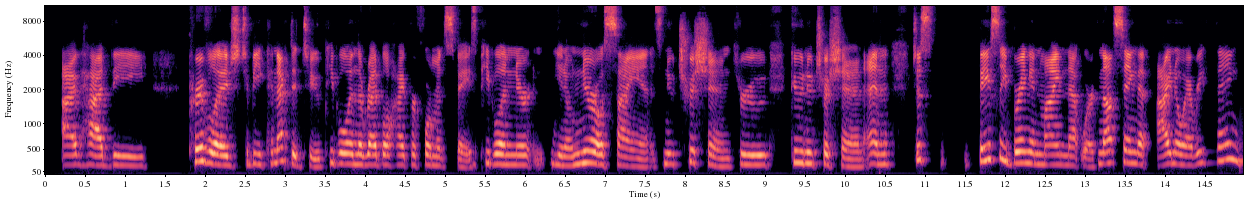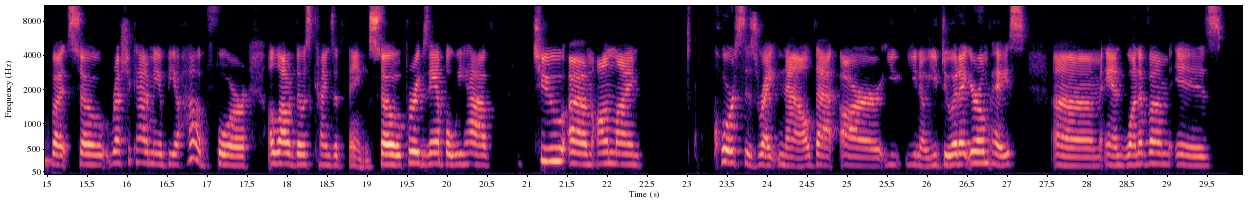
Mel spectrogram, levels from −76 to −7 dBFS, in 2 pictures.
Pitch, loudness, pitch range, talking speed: 195 Hz, -21 LUFS, 185-215 Hz, 165 wpm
